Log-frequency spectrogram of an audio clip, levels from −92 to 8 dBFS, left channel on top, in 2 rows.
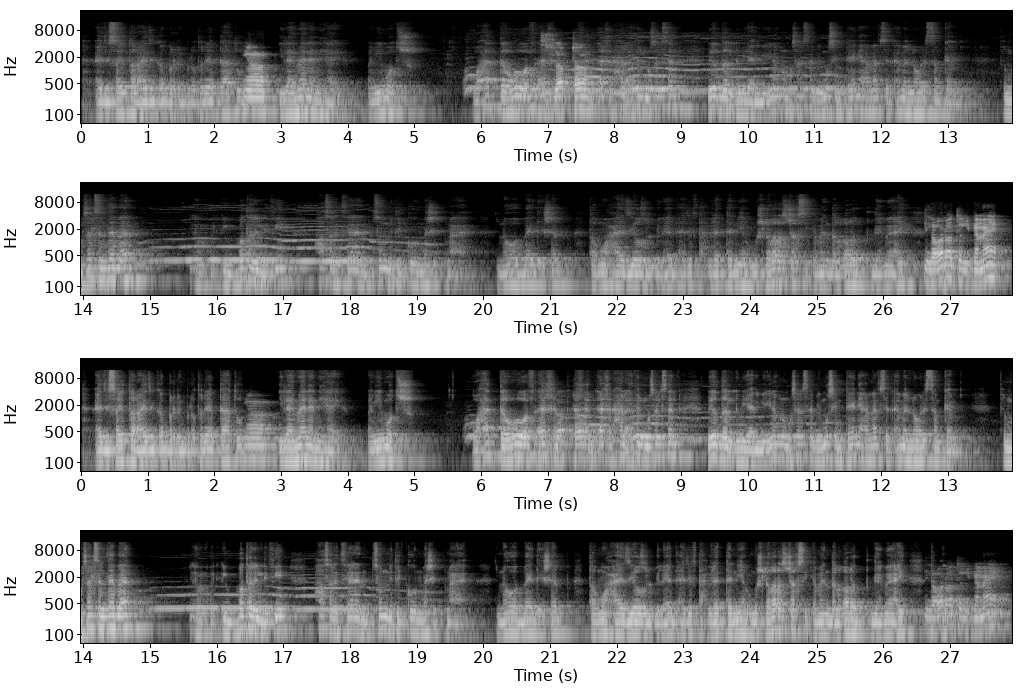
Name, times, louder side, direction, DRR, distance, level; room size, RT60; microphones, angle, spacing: voice 1, 0.0-2.5 3.0-3.9 4.3-5.0 5.9-13.2 13.8-14.8 15.6-19.8 20.2-21.2 21.6-26.6, right 4 dB, 55° right, 0.3 m, -21 dB
voice 2, 2.4-2.8 6.9-7.7 26.6-27.7, left 5 dB, 60° left, 0.3 m, -18 dB
Dog, 5.7-11.6 14.7-19.3, left 1 dB, 90° left, 0.7 m, -29 dB
5.2 x 3.6 x 5.2 m
head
